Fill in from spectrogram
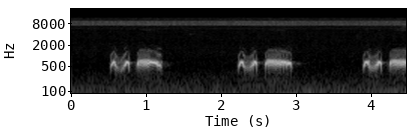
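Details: A spotted dove kept as a ground decoy calls three times. Each call is a rapid two-part coo, then a longer, fuller croo, with pauses of about 1.5 seconds between phrases. The background is quiet.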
